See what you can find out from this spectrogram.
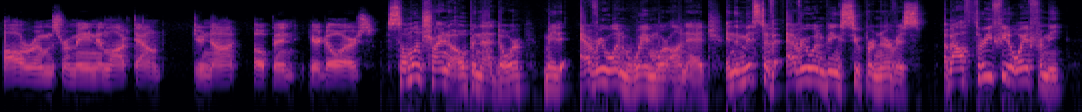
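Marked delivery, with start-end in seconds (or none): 0.0-3.8 very low, flat, deadpan monotone announcement voice. Retelling the vice principal's lockdown announcement over the PA, in a flat monotone. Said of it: "speaks in a monotone voice going".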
